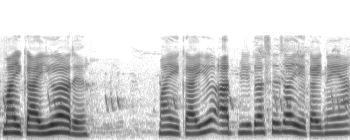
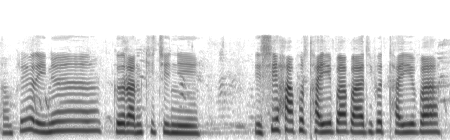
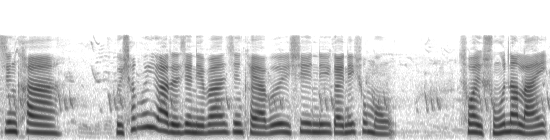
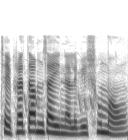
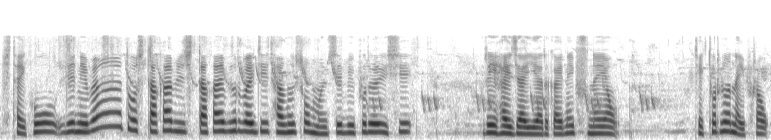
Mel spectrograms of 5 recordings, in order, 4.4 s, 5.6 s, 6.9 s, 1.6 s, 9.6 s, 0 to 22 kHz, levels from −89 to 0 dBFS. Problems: constant background noise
